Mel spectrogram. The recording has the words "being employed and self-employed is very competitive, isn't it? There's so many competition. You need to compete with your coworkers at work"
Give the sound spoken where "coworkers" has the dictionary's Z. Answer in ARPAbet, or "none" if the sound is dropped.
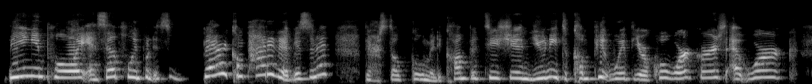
Z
